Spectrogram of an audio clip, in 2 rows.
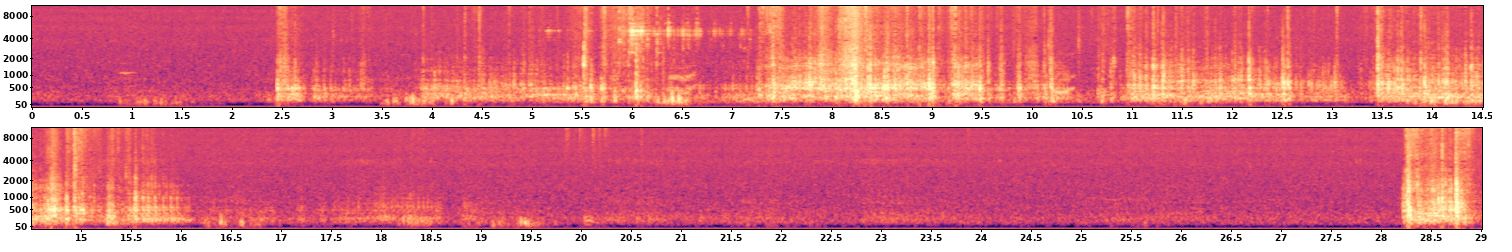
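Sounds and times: ball rattling around plastic track: 0:03.9 - 0:15.9, 0:28.2 - 0:29.0.

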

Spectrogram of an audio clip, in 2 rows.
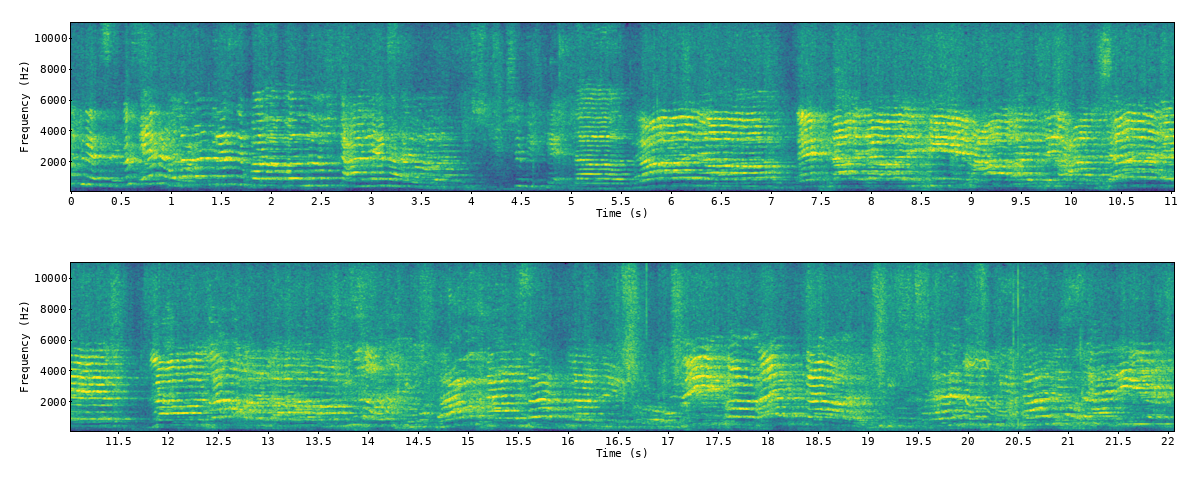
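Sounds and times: children singing: 0:00.0 - 0:22.0.

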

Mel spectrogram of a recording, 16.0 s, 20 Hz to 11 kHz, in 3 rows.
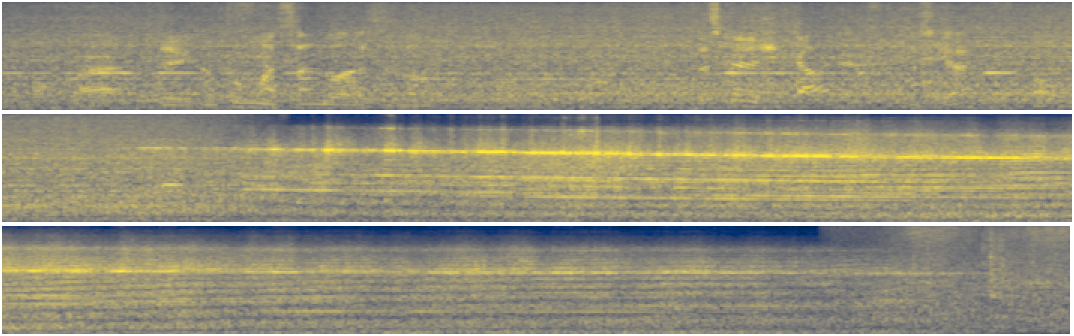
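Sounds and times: jet engines running: 0:00.0 - 0:16.0.

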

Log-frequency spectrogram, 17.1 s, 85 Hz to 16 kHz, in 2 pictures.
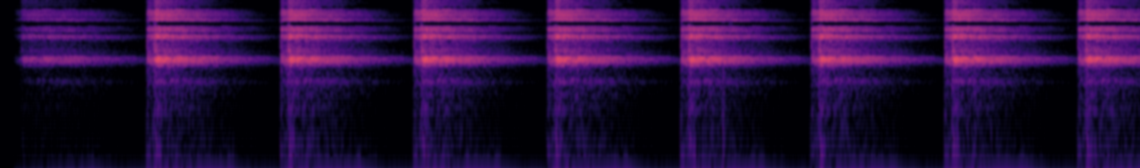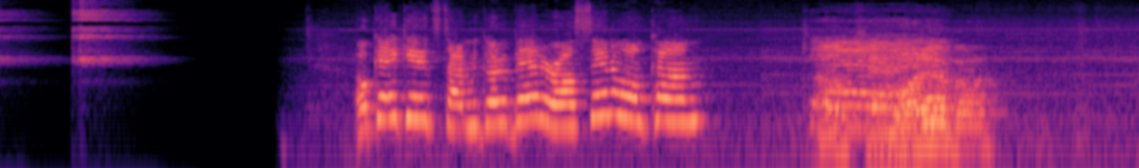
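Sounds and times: sleigh bells jingling: 0:00.1 - 0:09.9.

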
